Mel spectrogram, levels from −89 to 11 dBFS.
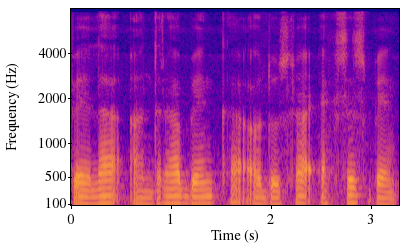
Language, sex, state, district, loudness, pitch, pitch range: Hindi, male, Jharkhand, Ranchi, -18 LUFS, 105 Hz, 100-110 Hz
